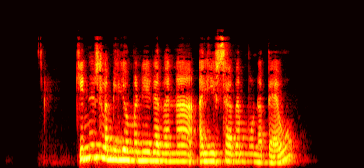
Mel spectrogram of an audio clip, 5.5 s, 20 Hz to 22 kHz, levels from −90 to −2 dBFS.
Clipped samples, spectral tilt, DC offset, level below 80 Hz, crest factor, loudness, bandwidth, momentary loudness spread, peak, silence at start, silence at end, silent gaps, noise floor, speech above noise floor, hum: under 0.1%; -4.5 dB/octave; under 0.1%; -66 dBFS; 18 dB; -19 LUFS; 9.4 kHz; 11 LU; -4 dBFS; 1.15 s; 1.05 s; none; -54 dBFS; 36 dB; none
